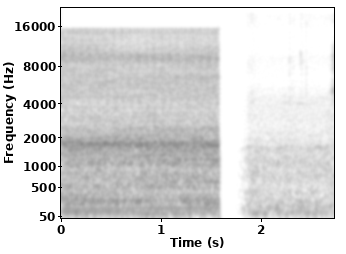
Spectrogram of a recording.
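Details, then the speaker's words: Suzuki Every DB52 petrol engine with DTC P0120, after the faulty ignition coil on cylinder 3 was replaced: even idle with a faint steady whine, cylinder 3 firing again and no misfire, then a sudden break and quieter running. "Pero okay na yung cylinder natin. Wala na siyangpire."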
